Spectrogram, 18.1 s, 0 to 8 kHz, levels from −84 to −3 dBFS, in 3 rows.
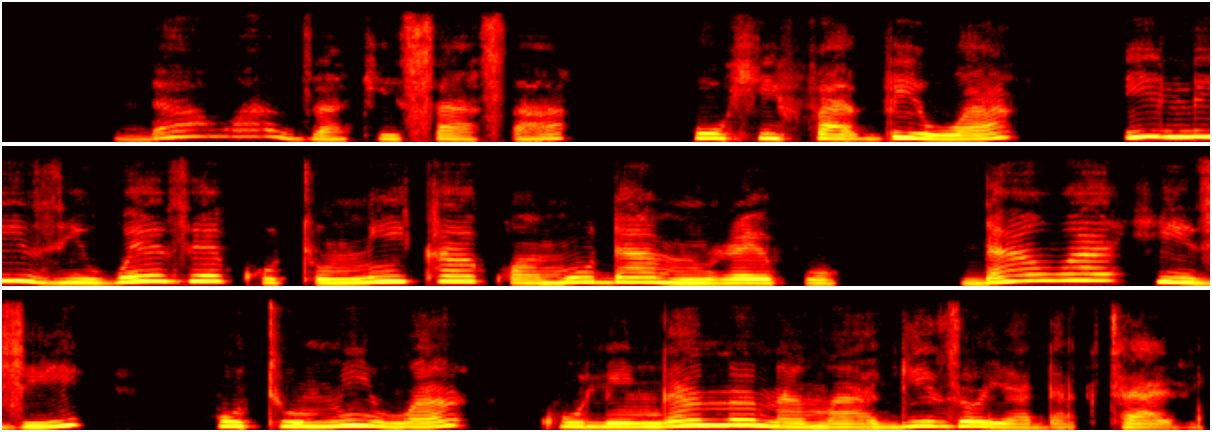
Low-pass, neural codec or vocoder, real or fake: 7.2 kHz; codec, 16 kHz, 4 kbps, FunCodec, trained on LibriTTS, 50 frames a second; fake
